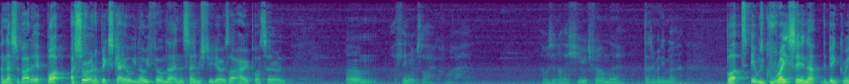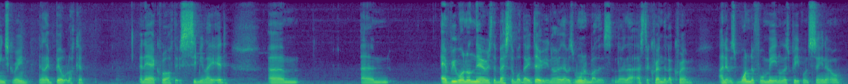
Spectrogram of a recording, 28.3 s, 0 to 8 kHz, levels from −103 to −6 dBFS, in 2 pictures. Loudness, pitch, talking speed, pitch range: -31 LUFS, 115 Hz, 215 wpm, 105-130 Hz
